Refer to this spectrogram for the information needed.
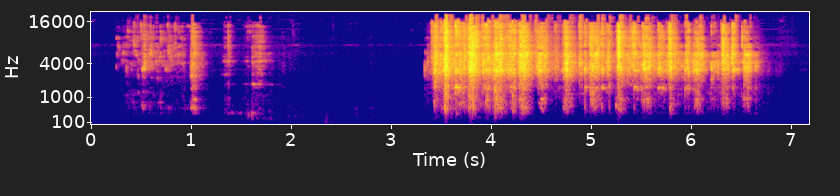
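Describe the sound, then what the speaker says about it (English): Cocktail shaker with ice: a few light clinks and rattles, a pause, then several seconds of vigorous, rapid rhythmic shaking, loud and close. "Shake that to chill, and then strain into a cocktail glass."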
